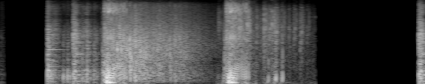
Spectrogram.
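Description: A loud explosion booms and echoes.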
